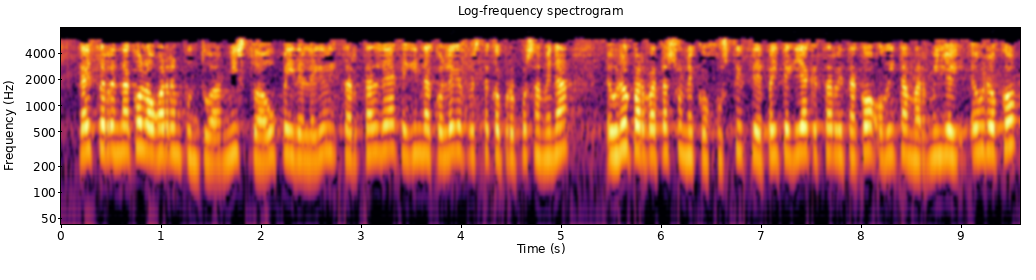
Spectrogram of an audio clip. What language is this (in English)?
Basque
